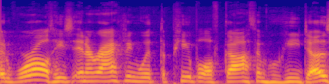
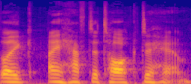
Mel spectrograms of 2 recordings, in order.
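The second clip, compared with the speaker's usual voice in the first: ordinary delivery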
